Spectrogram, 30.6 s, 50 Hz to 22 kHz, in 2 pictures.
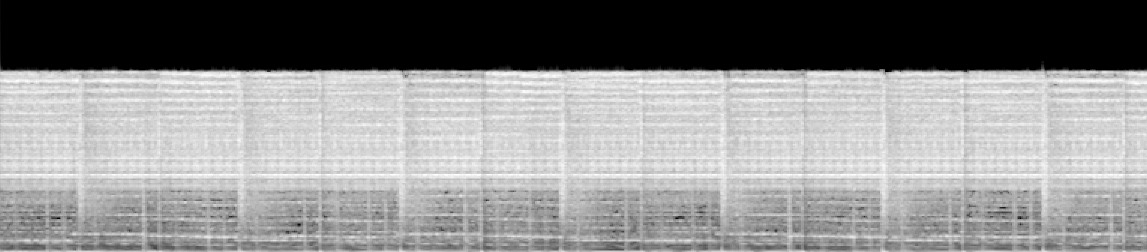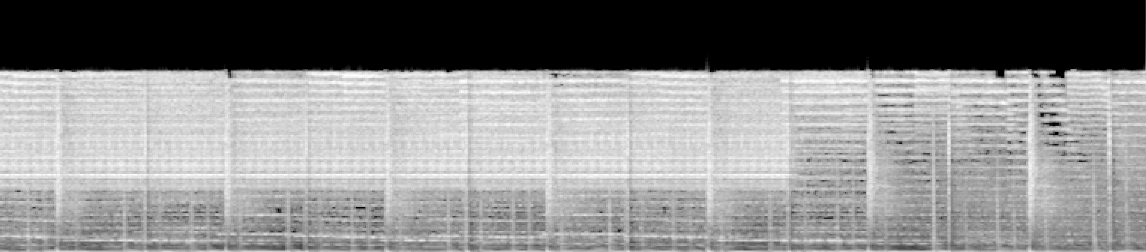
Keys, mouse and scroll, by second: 0.4 click, 0.6 s, 2.3 Escape, 3.6-7.0 drag, 7.4-8.4 drag, 8.8 3, 9.3-11.3 drag, 11.3 ctrl+z, 12.0-13.2 middle drag, 13.2 ctrl+click, 13.8 ctrl+z, 14.6 shift+click, 14.9 shift+click, 15.1 shift+click, 15.4-16.5 right drag, 16.5 middle click, 17.6 shift+click, 17.8 shift+click, 18.3-20.3 middle drag, 20.3 shift+click, 20.6 shift+click, 20.9-23.4 middle drag, 23.6 click, 24.0-25.8 right drag, 25.6 Tab, 25.8 click, 26.2-30.5 middle drag, 27.3-27.7 scroll down 1, 29.9 scroll down 1.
